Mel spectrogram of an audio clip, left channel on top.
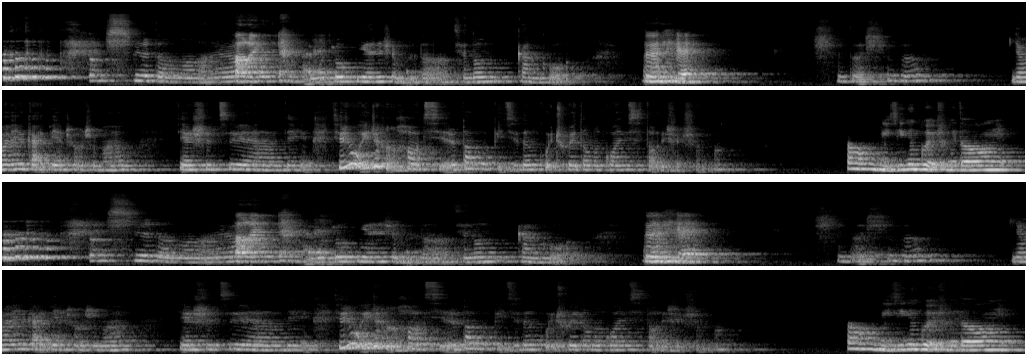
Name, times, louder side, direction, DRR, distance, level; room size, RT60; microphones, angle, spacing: voice 1, 0.0-5.7 6.4-6.8 8.1-9.4 10.1-11.5 12.0-17.5, left 2 dB, 85° left, 5 dB, 0.6 m, -25 dB
voice 2, 2.3-3.2 6.4-6.9 18.7-20.3, left 2 dB, 30° left, 3 dB, 0.4 m, -18 dB
4.5 x 2.4 x 4.7 m, 1.0 s
head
